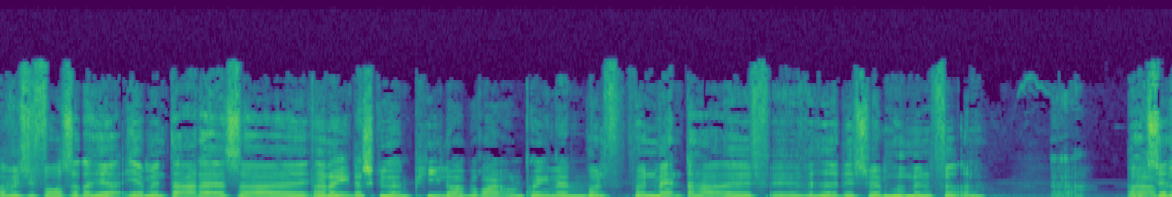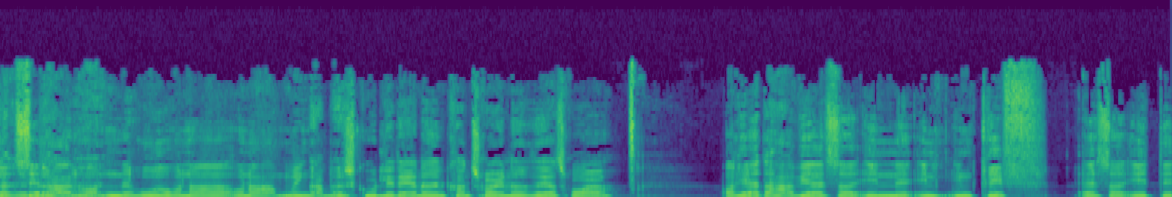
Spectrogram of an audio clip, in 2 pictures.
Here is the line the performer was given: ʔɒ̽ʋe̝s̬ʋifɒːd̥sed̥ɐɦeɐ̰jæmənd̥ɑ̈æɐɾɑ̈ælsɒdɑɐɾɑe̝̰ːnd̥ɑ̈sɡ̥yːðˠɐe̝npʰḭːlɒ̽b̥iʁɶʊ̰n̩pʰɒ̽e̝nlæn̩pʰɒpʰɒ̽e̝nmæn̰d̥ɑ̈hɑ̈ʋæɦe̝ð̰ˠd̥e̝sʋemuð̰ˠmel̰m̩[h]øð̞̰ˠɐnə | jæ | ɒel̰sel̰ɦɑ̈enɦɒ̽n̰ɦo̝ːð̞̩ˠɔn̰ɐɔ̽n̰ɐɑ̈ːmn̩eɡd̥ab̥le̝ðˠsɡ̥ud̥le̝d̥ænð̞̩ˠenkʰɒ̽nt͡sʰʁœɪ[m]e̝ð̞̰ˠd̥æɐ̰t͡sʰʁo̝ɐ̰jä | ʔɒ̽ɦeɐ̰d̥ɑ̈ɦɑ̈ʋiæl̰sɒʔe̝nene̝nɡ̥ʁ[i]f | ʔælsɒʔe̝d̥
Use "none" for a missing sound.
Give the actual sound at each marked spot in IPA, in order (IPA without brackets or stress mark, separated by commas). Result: f, n, i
